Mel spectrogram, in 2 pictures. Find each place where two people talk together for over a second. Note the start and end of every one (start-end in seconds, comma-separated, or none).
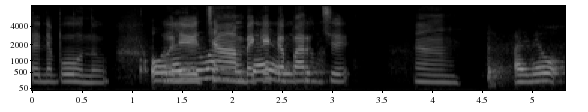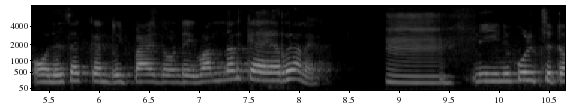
1.4-2.9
